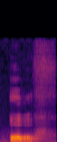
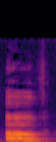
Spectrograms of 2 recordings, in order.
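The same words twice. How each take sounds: First: It is said with a Dutch-like vowel. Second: It is said with an American vowel.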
